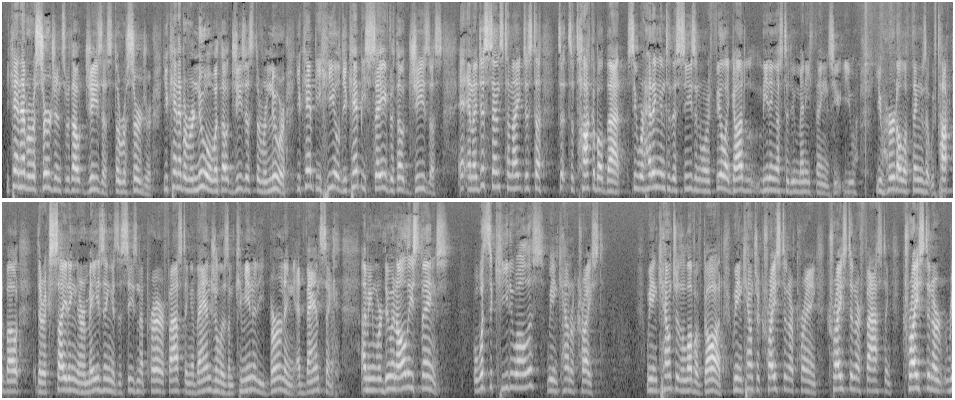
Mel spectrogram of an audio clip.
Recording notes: we gathered at Victory Church on the Rock in Edmonton, AB for our first Resurgence gathering of the fall!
